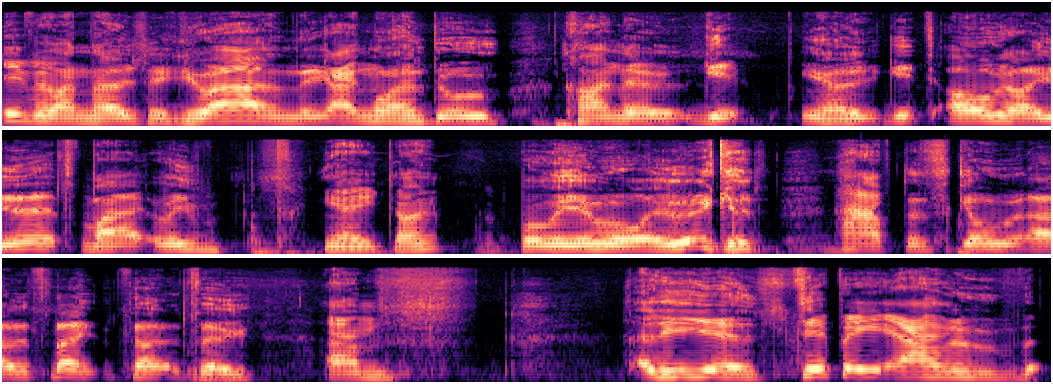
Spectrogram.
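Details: Adult man with cerebral palsy; his parents were told at birth he would never walk or talk; intensive therapy from birth to age six for walking and talking; dysarthria (cerebral palsy).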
